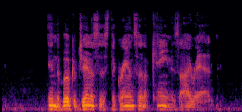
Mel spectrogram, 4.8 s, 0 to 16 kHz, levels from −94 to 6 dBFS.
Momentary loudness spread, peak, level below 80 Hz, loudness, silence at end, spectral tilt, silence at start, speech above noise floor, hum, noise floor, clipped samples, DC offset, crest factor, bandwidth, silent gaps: 13 LU; -6 dBFS; -50 dBFS; -25 LUFS; 0.65 s; -7 dB/octave; 0.3 s; 31 dB; none; -55 dBFS; under 0.1%; under 0.1%; 20 dB; 10.5 kHz; none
